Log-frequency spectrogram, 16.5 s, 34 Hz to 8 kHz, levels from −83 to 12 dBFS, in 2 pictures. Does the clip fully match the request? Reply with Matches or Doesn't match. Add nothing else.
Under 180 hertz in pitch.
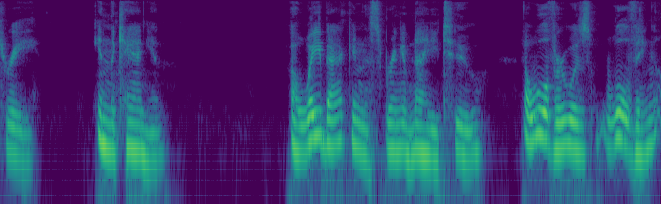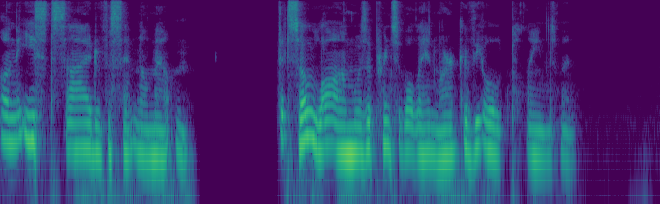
Matches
